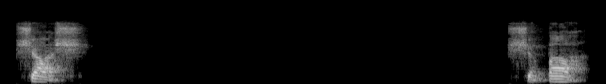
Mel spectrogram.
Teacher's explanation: notice I'm enunciating these words predominantly on the last syllable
